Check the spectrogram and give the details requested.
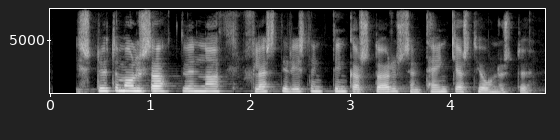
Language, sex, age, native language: Icelandic, female, 50-59, Icelandic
